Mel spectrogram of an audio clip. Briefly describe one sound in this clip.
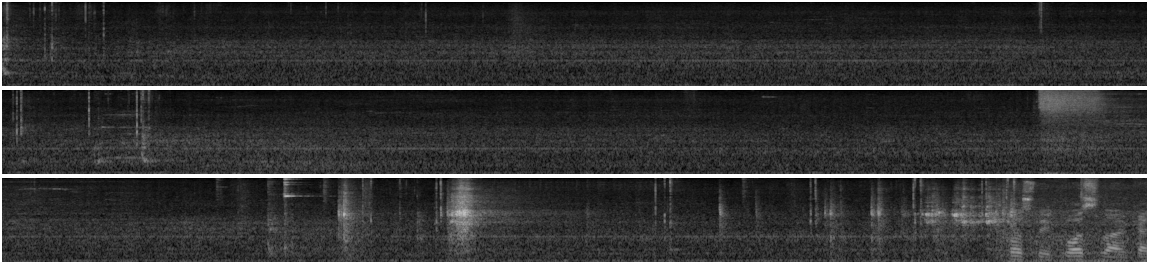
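A vacuum lifter motor hums steadily in a large echoing hall.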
